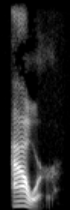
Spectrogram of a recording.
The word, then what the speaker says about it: hour: The silent H at the beginning of some words, often words with French origins. For instance, the word hour. Right, no H sound. It starts with a vowel sound.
